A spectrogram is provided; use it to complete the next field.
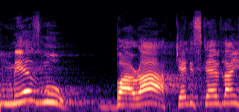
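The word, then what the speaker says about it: ברא: O verbo criar é no original hebraico barra. Eu não sei falar, tá? Mas deve ser essa pronúncia. Barra, que é faça a partir do nada. É o mesmo bará que ele escreve lá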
